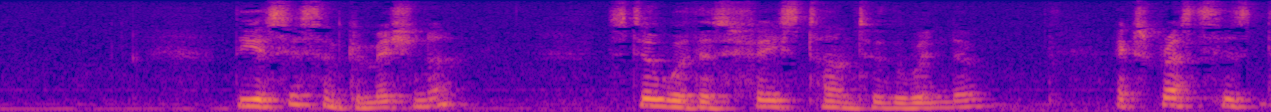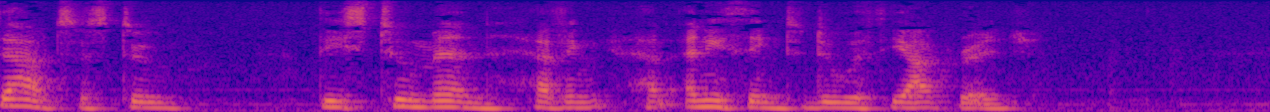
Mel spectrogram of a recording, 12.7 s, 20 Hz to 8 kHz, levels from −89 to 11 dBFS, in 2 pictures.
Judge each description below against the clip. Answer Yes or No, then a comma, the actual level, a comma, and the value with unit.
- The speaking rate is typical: No, slow, 130 wpm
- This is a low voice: No, medium, 155 Hz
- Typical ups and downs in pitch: Yes, average, 3.6 semitones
